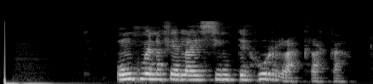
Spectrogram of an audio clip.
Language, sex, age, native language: Icelandic, female, 30-39, Icelandic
